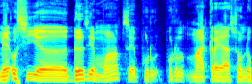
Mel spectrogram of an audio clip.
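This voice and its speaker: A man's non-native accent, ordinary pitch variation, dry and close sound with no echo, and a very clean recording over a silent background. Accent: non-native French speaker. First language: not French (speaking French). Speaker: email marketing freelancer, YouTuber. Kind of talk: channel introduction to camera. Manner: halting, many hesitations and repetitions.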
